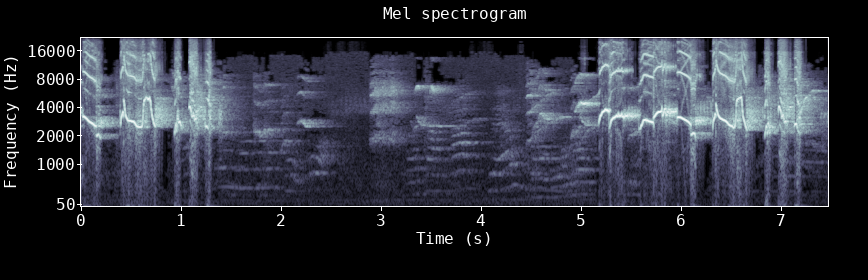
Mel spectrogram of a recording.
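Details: Oriental magpie-robin singing to stimulate a silent, sulking magpie-robin into energetic song. Loud slurred whistles open and close the recording. Softer warbling chatter from other birds fills the middle.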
